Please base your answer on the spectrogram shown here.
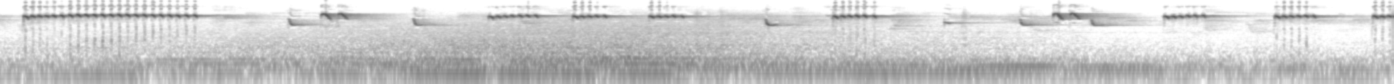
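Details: Sunbird in lively song, used as tutor material for contest birds: short high pulsed trills repeated every second or so, interleaved with steeply falling whistles, over a faint low background hiss.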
